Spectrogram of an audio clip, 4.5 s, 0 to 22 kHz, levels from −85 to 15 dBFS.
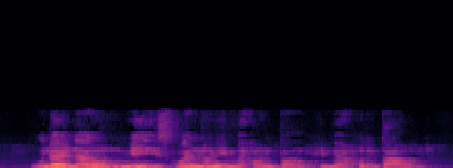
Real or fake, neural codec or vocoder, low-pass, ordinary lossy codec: fake; codec, 16 kHz, 1 kbps, FunCodec, trained on LibriTTS, 50 frames a second; none; none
